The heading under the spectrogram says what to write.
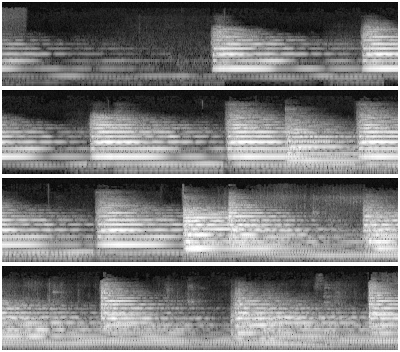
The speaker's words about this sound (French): Alors dans ce Liberté Cathédrale, on entend aussi des cloches.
